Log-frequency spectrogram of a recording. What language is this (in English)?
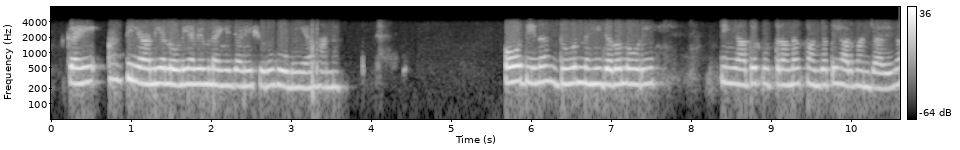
Punjabi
